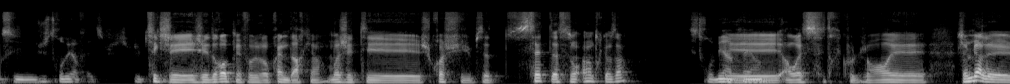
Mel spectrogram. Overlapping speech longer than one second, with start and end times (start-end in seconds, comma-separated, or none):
none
